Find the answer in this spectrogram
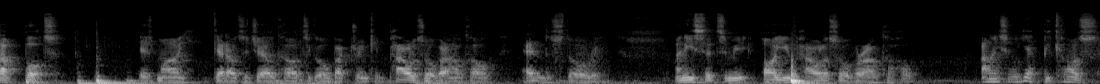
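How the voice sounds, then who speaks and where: With a Liverpool accent, a man speaks in a very deep, low, somewhat breathy voice. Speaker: former police officer. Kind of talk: interview answer.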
